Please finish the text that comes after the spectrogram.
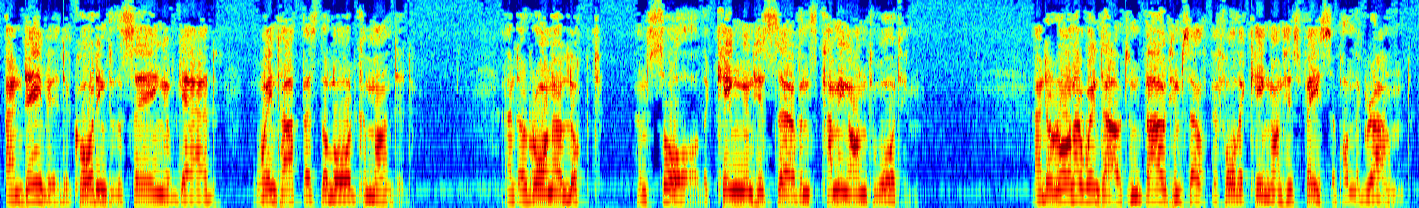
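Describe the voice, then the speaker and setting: British man, husky medium-pitched voice, measured formal scripture narration, muffled cassette sound. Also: expressive. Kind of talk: scripted dramatised Bible narration. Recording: muffled old cassette transfer.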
